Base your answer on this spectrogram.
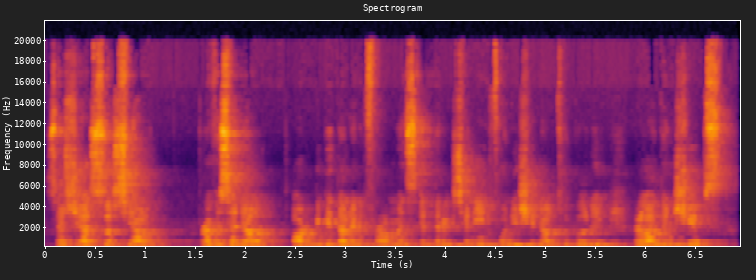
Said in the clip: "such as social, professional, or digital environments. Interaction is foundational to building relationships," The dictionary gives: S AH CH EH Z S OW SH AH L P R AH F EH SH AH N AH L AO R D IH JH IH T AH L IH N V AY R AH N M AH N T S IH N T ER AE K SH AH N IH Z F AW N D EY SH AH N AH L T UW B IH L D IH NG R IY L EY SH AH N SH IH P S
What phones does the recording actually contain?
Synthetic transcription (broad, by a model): S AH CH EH S OW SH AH L P R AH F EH S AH N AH L AO R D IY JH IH T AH L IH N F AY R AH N M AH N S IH N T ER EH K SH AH N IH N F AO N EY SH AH N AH L T UW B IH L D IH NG R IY L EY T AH N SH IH P S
